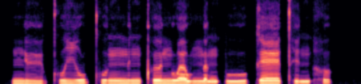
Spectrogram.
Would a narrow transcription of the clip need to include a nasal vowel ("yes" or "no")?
no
